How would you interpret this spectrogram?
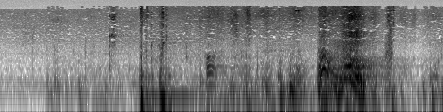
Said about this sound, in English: Oh. Sorry for the zip.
